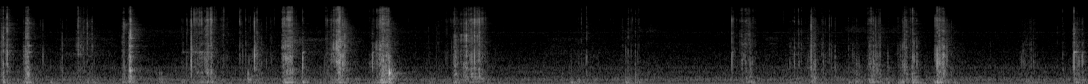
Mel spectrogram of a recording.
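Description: Table knife sawing through a toasted bagel on a plate: irregular crunchy scrapes and clicks, busiest in the first half.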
